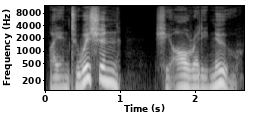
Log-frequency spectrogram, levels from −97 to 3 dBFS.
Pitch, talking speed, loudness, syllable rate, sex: 140 Hz, 115 wpm, -19 LUFS, 4.3 syllables/s, male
